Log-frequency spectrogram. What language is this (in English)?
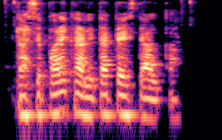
Romanian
